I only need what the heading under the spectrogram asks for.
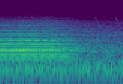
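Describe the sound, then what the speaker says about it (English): A Florida East Coast Railway freight unit train's horn blares loudly with steady harmonic tones, fading slightly as the rumble of the passing train continues underneath, in East Central Florida. "Here comes the unit train."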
